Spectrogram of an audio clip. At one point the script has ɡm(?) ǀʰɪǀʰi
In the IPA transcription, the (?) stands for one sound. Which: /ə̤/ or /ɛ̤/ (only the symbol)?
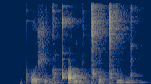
ɛ̤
